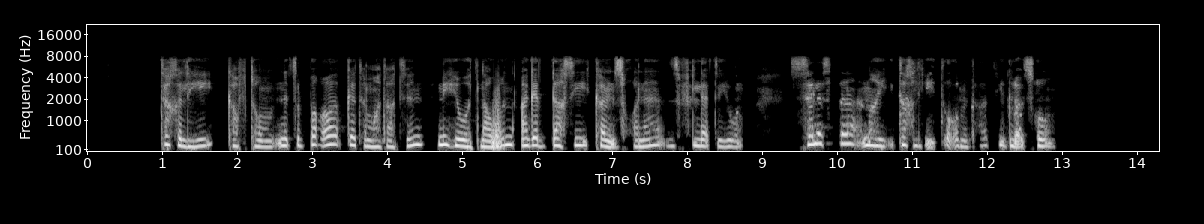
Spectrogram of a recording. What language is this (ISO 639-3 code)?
tir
